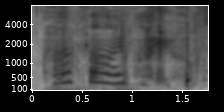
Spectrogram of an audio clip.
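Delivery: put-on high grandfather voice. Acting out a phone call, the comedian answers as Grandad in a very high voice. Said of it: "You got a very high voice, Grandad".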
